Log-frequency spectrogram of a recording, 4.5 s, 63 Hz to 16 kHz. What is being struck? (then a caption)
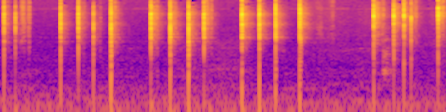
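Two slim wooden makeup brush handles. Two slim, solid wooden makeup brush handles, held with long purple nails, are tapped and crossed against each other close to a microphone. They make 19 sharp, dry, bright clicks in an uneven rhythm, each dying away almost instantly with no ring and centred around 3.7 kHz. Faint scraping fills the gaps between taps.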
